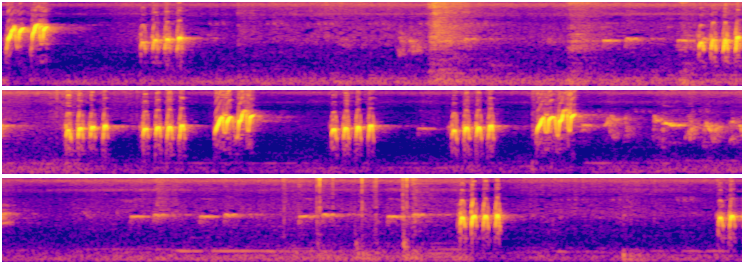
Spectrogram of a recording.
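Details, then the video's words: Lure recording of golden bulbul (kutilang emas): a lively series of chattering, pulsed bursts repeated about every half second, some rising, with scattered faint notes and quieter gaps, steady background hiss. "Suara pikat kutilang emas gacor"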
